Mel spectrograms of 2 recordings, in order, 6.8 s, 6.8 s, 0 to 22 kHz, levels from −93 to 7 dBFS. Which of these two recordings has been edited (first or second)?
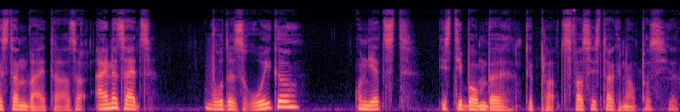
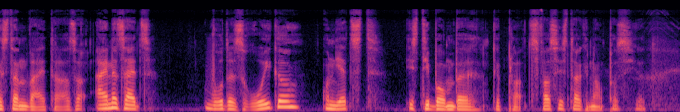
second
